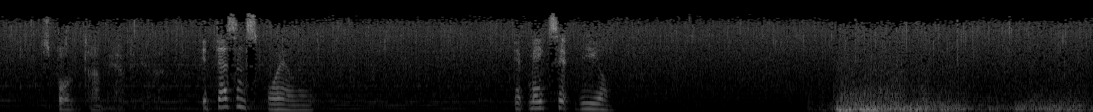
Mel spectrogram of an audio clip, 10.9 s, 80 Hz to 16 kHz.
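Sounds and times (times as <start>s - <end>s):
steady rain hissing: 0.0s - 10.9s
speech: 0.6s - 3.3s, 5.2s - 6.2s
deep rolling rumble of thunder: 8.1s - 10.9s.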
